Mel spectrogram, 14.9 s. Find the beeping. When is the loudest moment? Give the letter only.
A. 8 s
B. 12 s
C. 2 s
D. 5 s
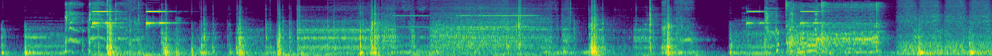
C.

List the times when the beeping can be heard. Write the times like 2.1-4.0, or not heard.
1.4-2.8, 5.8-8.2, 11.2-12.4.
